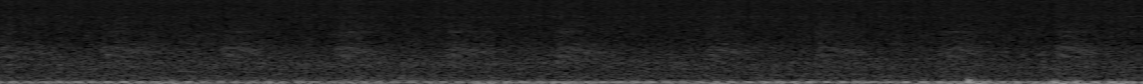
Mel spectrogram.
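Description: A bird calling over and over, about two short harsh calls a second, over a low rumble like wind on the microphone, with one low bump about five seconds in.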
